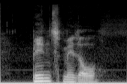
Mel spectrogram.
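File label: "bindmiddel", Dutch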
